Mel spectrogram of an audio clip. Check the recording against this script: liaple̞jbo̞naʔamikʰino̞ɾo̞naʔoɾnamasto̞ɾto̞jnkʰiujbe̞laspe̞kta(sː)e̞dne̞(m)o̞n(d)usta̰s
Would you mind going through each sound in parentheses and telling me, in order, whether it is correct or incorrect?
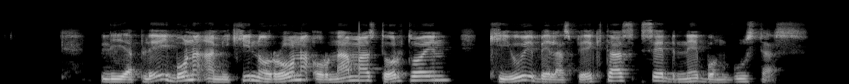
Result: correct, incorrect: b, incorrect: ɡ

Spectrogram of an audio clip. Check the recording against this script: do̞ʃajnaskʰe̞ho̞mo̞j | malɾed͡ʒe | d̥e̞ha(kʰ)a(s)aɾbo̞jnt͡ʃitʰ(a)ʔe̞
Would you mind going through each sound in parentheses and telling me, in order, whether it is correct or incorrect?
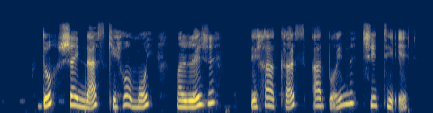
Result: correct, correct, incorrect: i

